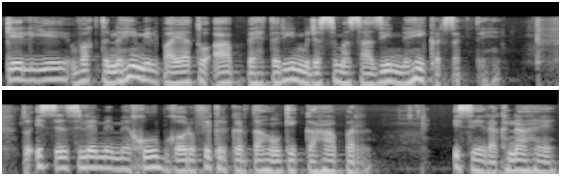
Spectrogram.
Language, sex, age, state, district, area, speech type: Urdu, male, 30-45, Uttar Pradesh, Lucknow, rural, spontaneous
